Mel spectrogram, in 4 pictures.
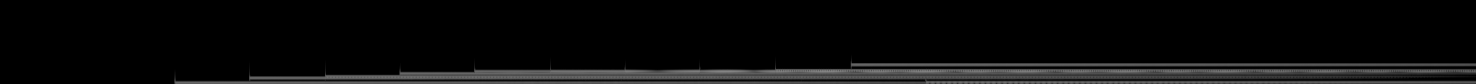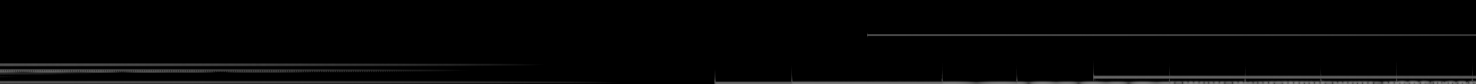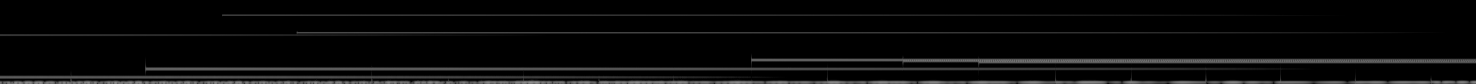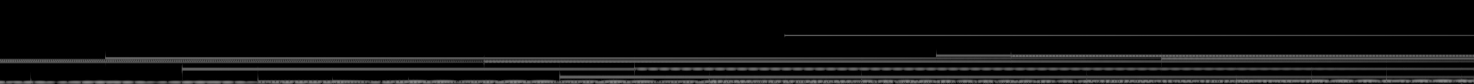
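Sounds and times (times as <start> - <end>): middle sine tone: 1.8 - 19.5, 21.9 - 59.0
steady high sine tone: 2.5 - 18.8, 23.4 - 47.0, 49.1 - 59.0
synthesised low hum: 21.9 - 34.3.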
